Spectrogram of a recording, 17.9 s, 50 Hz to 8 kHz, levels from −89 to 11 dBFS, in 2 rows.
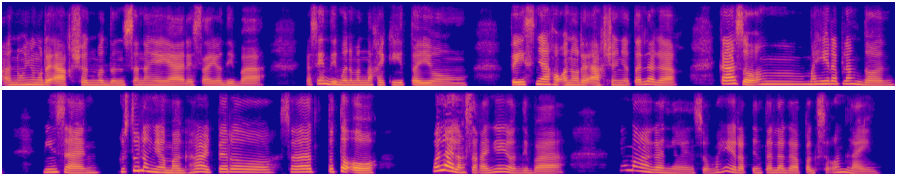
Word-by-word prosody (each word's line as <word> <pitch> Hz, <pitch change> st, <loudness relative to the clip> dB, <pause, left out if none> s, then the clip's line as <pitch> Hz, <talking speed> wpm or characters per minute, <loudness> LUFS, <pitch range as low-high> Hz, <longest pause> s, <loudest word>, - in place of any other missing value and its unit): ano 210 Hz, +2 st, -3 dB
'yong 220 Hz, -1 st, 0 dB
reaksyon 200 Hz, +1 st, +2 dB
mo 195 Hz, -, -2 dB
do'n 185 Hz, -1 st, -5 dB
sa 195 Hz, -, -1 dB
nangyayari 185 Hz, -3 st, -2 dB
sa'yo 185 Hz, +2 st, -4 dB
'di 175 Hz, -, -5 dB
ba. 155 Hz, -2 st, -4 dB, 0.4 s
Kasi 300 Hz, -1 st, 0 dB
hindi -, -, +2 dB
mo 205 Hz, -, -1 dB
naman 195 Hz, 0 st, -3 dB
nakikita 200 Hz, -1 st, -3 dB
'yong 180 Hz, -2 st, -2 dB, 0.5 s
face 225 Hz, +4 st, +5 dB
niya 240 Hz, -2 st, +5 dB
kung 215 Hz, -, +3 dB
anong 200 Hz, 0 st, +1 dB
reaksyon 195 Hz, +2 st, +1 dB
niya 185 Hz, -, -8 dB
talaga, 220 Hz, -5 st, +2 dB, 0.5 s
kaso 290 Hz, -7 st, +7 dB
ang 245 Hz, +5 st, -1 dB, 0.4 s
mahirap 275 Hz, +2 st, +2 dB
lang 275 Hz, -4 st, 0 dB
do'n, 195 Hz, +1 st, -4 dB, 0.4 s
minsan 220 Hz, -6 st, 0 dB, 0.2 s
gusto 290 Hz, +8 st, -1 dB
lang 340 Hz, -8 st, +3 dB
niya 240 Hz, -, +2 dB
mag-heart 225 Hz, +6 st, 0 dB
pero 270 Hz, -3 st, -1 dB
sa 275 Hz, +1 st, +1 dB, 0.2 s
totoo, 220 Hz, -9 st, +5 dB, 0.6 s
wala 420 Hz, +4 st, +8 dB
lang 230 Hz, -, +1 dB
sa 225 Hz, -, -2 dB
kaniya 270 Hz, +6 st, -1 dB
'yon 195 Hz, -, -7 dB
'di 195 Hz, -, -8 dB
ba. 175 Hz, 0 st, -2 dB, 0.6 s
‘Yong 440 Hz, +1 st, -9 dB
mga 335 Hz, -6 st, 0 dB, 0.2 s
gano'n, 180 Hz, -3 st, -9 dB
so -, -, -7 dB
mahirap 250 Hz, -, -3 dB
din 195 Hz, -, -7 dB
talaga 210 Hz, -4 st, -3 dB
'pag 180 Hz, +1 st, -6 dB
sa -, -, -8 dB
online. 175 Hz, -, -5 dB
210 Hz, 180 wpm, -21 LUFS, 190-265 Hz, 0.6 s, wala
